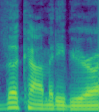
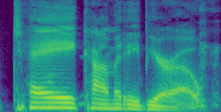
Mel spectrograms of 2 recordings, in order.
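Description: First: The first word sounds like 'thuh'. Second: The first word sounds like 'tay'. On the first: The speaker calls it wrong. "I believe it's not pronounced The Comedy Bureau" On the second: The speaker calls it right. "I believe it's Tay Comedy Bureau"

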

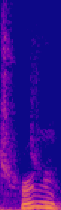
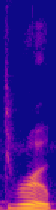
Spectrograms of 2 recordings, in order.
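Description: First: The name begins with a plain T sound. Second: The name begins with a TH sound. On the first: This is how the locals say it. The speaker calls it right. "no, it's Troop" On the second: This is how it was said on a TV show. The speaker calls it wrong. "He said Throop"

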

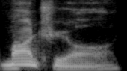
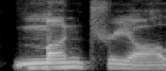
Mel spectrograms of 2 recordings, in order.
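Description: First: The first syllable is an open 'mon' sound. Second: The first syllable sounds like the start of money. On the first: The speaker calls it wrong. "not Montreal, Montreal, Jersey style" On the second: The speaker calls it right. "If you want to sound like a native, you pronounce it Montreal, like money, honey"

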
